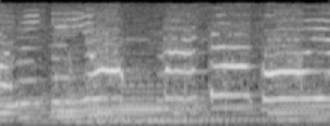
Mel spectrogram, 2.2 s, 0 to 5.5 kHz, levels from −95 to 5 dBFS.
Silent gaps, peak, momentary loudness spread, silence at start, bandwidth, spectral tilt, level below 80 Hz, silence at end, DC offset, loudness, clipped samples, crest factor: none; -2 dBFS; 5 LU; 0 s; 5.2 kHz; -7 dB/octave; -52 dBFS; 0 s; under 0.1%; -14 LUFS; under 0.1%; 12 dB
